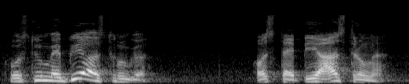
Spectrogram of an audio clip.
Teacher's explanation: das U fällt weg und es verbleibt nur das D. Nur wird dieses D fast immer unhörbar, weil die Situation des Satzes es mit sich bringt, dass ein Verbum vorausgeht mit T oder D als letzten Konsonanten.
